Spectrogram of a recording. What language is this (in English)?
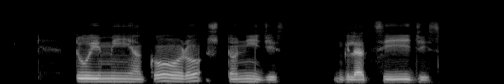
Esperanto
